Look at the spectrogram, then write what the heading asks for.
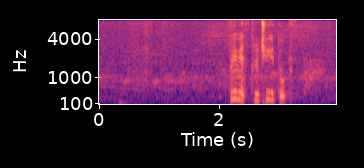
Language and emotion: Russian, neutral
